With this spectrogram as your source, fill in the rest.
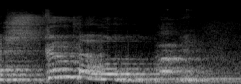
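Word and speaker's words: σκάνδαλον: A palavra escândalo no grego é escandalon. Talvez o sotaque e a pronúncia seja diferente.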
